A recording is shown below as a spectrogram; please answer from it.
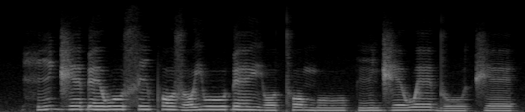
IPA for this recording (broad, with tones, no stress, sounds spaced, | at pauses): h i˨˦ d͡ʒ e˦ ɗ eː˦ w u˦ s i˦ pʰ o˦ z o˨˦ j uː˦ ɗ eː˦ j o˨ tʰ o˦ m uː˨ k ĩ˨˦ d͡ʒ e˦ w e˦ d uː˨ t͡ʃ e˦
